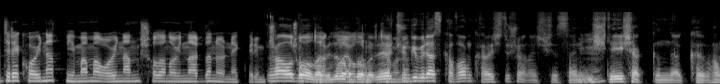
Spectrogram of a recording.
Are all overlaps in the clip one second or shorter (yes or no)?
no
